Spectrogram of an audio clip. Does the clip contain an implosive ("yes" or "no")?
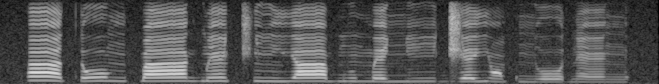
yes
